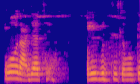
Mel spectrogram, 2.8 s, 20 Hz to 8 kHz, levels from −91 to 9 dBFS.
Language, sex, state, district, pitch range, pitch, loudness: Hindi, female, Maharashtra, Nagpur, 190-210 Hz, 200 Hz, -23 LUFS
